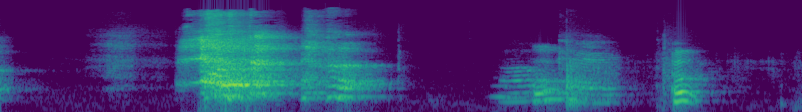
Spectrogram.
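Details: One of two coughing young girls: a loud child's cough, then two shorter coughs a moment later, in a quiet room.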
